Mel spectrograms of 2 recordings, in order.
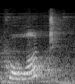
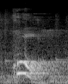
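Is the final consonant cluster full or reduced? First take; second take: full; reduced. First: The final consonant cluster is said in full. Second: The final consonant cluster is reduced. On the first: "like cold" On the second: "final consonants cluster reduction, ... becomes cold"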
